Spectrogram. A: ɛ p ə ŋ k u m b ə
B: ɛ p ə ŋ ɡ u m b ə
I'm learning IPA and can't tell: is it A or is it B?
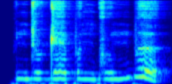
B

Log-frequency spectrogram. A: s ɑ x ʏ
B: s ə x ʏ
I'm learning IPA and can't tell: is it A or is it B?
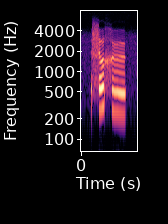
B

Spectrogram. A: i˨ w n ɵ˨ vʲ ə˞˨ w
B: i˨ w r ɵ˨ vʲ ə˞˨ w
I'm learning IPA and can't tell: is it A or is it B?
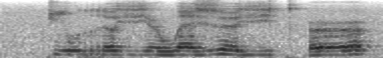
B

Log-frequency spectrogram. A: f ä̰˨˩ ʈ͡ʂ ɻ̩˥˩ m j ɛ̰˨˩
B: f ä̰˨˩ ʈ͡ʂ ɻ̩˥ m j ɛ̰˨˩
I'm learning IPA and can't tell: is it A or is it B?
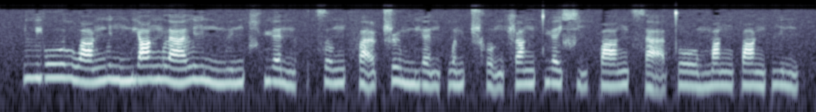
A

